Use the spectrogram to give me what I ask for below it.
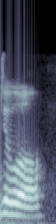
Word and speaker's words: dual: Okay, now we've got dual and dual. You just pronounce them like do. Dual and dual. D-U-L. Almost just like, not like dull, but dual. Dual and dual. Same pronunciation.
